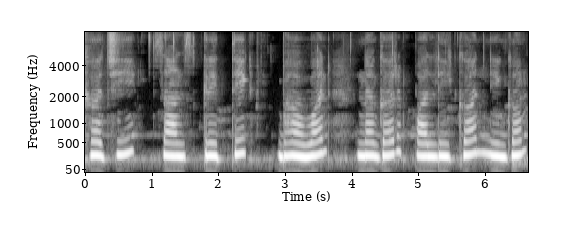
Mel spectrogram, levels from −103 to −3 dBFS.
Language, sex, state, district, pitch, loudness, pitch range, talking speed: Hindi, female, Chhattisgarh, Raipur, 245 Hz, -11 LUFS, 225-260 Hz, 55 wpm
